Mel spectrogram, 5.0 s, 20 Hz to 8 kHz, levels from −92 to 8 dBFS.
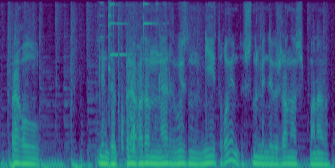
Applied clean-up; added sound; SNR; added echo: none; Shatter; 10 dB; none.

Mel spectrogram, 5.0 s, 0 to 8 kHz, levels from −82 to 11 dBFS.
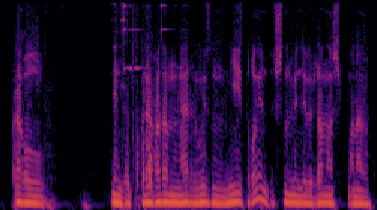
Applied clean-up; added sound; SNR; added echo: neural mask model RNNoise.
